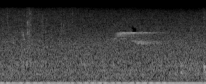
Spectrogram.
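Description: Steady rushing, splashing water noise from the fish tub, with a faint short high chirp a little over a second in.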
